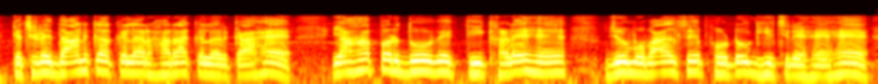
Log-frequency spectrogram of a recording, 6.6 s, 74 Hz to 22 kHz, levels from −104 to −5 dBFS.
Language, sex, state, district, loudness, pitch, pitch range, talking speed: Hindi, male, Jharkhand, Ranchi, -14 LUFS, 160 Hz, 150-170 Hz, 190 wpm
